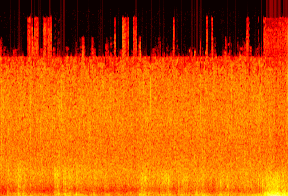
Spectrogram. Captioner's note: thunder rumbling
